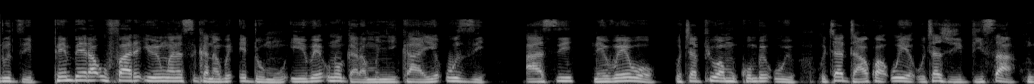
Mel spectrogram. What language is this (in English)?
Shona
